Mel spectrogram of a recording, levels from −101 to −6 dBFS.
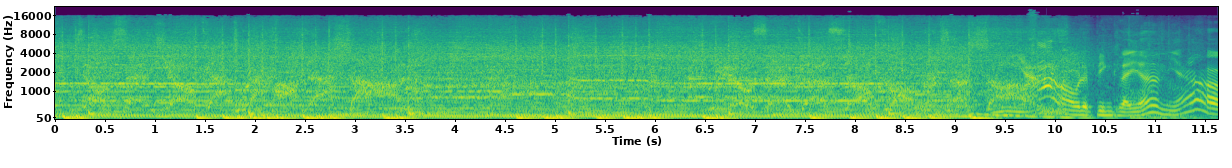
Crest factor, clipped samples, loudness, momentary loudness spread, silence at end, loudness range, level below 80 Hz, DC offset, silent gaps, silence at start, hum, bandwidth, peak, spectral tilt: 12 dB; under 0.1%; -12 LUFS; 3 LU; 0 s; 1 LU; -18 dBFS; under 0.1%; none; 0 s; none; 17 kHz; 0 dBFS; -3.5 dB/octave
